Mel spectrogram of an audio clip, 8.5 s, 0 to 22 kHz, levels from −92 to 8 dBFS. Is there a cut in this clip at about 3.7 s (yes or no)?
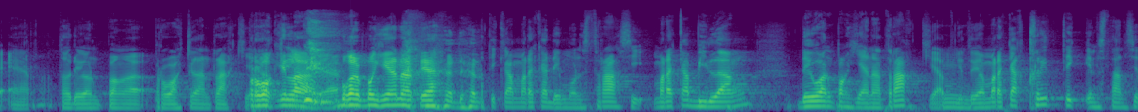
yes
